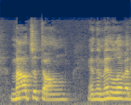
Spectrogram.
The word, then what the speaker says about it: Mao Zedong: see this whole name Mao Zedong in the middle of an English sentence you don't have to say mounts it on it's fun Mao Zedong don't say melted down come on on you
